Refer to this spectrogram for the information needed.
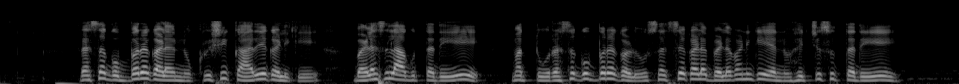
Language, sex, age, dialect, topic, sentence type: Kannada, female, 31-35, Coastal/Dakshin, agriculture, question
